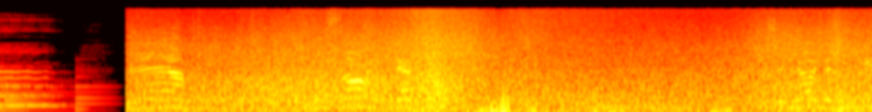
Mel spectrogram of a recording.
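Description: Music fades out in the first second; after a moment of silence, sea surf comes in, waves breaking and washing up the shore with an even rushing noise that swells now and then.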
